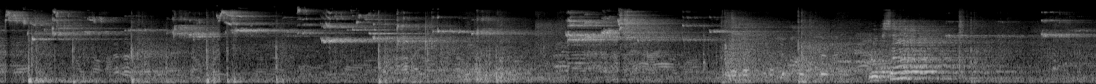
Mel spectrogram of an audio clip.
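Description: Players' footsteps patter across the court.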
